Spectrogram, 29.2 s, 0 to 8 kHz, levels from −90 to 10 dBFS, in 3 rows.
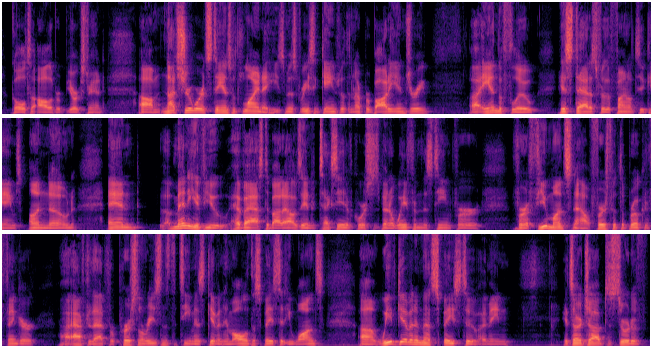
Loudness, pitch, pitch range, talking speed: -20 LUFS, 100 Hz, 90-105 Hz, 195 wpm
